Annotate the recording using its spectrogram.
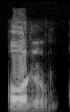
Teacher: secara otomatiknya dia akan muncung mulut dan muncung mulut itu akan membantu tebalkan huruf q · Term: Kaf tebal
